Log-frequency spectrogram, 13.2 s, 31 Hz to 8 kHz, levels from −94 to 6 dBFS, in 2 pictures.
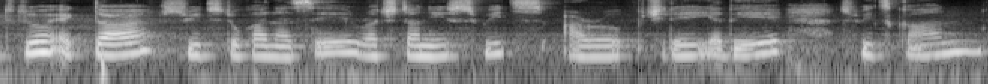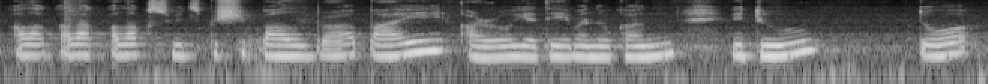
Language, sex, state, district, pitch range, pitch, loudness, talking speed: Nagamese, female, Nagaland, Dimapur, 195-235 Hz, 210 Hz, -18 LUFS, 120 wpm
